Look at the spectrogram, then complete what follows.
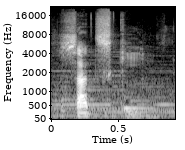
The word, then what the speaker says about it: Satsuki: Say for example uh yung SS Satsuki Azelia ang tamang pagkaka-pronounces is ano Satski Satski Azelia.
